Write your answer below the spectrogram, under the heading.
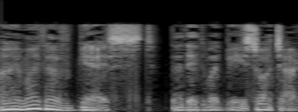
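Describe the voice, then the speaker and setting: A man puts on a character voice pitched very deep and low, speaking at a fairly slow pace. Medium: read story. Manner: cold, expressionless.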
